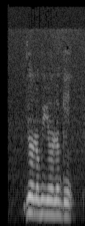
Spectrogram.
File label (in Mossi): "yolg-yolge", moore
